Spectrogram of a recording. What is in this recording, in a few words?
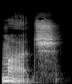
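"much", British English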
